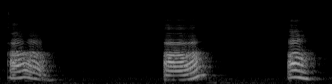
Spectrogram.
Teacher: मुख का आकार थोड़ा ज्यादा खुल रहा है। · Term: विवृत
